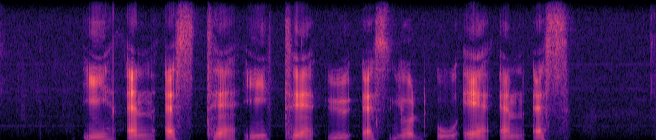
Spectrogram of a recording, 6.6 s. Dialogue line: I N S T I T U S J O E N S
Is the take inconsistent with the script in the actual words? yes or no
no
